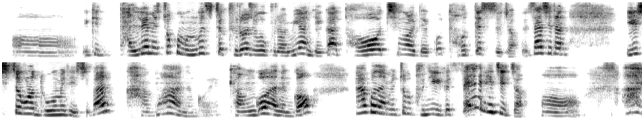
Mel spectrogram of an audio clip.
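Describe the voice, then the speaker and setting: Lively Korean woman lecturing on parenting. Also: fairly high pitch. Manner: lively, acts out parents' lines in a raised voice. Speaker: parenting coach giving an author lecture. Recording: dull lo-fi lecture recording.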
